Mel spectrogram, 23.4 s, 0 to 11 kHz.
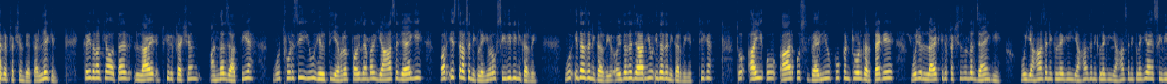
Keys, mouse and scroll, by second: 0.0-1.4 middle drag, 1.6 middle click, 1.7-2.0 drag, 2.0 middle click, 2.3 shift+middle drag, 2.5-3.0 middle drag, 3.5 middle drag, 3.6 scroll down 1.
